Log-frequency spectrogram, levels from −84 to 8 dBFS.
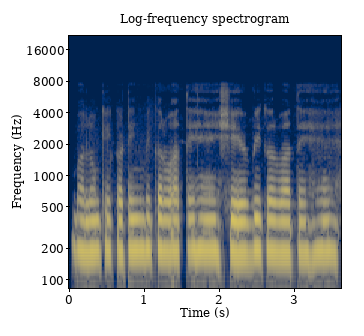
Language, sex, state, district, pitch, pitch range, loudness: Hindi, female, Himachal Pradesh, Shimla, 185 Hz, 185-190 Hz, -15 LUFS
